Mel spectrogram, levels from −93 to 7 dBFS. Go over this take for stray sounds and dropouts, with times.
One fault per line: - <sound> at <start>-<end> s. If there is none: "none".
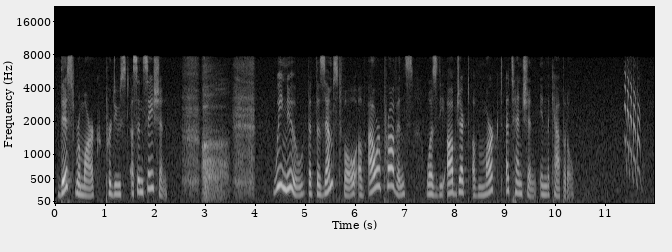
- breath at 2.5-4.1 s
- chirp at 11.4-11.8 s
